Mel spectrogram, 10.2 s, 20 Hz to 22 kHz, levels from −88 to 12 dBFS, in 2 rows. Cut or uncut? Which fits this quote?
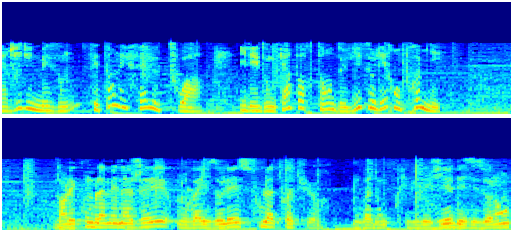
cut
